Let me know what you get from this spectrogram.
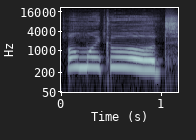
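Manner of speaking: high, loud, slow gasp of delight; overwhelmed gasp. Real, not acted. Seeing the last stickers, a high tearful gasp. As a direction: breathe it out, moved to tears.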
